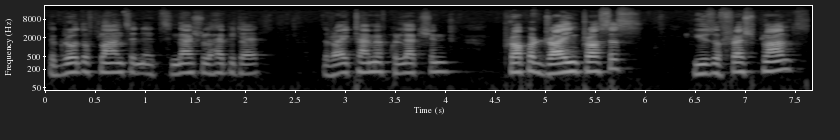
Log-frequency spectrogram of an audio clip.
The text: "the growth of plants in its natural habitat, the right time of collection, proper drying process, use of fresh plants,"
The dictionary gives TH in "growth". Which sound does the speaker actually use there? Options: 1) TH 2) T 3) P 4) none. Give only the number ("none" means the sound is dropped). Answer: 2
